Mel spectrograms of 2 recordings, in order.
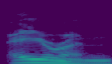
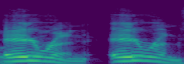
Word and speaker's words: Aaron: It's Aaron. So Aaron Ford. Apron with no P in it.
